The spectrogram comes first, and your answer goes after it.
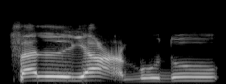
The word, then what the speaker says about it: فَلْيَعْبُدُ: আচ্ছা আসাদ ভাই, জি এই যে এইখানে ফালিয়াবুদু, এখানে লামের জজমটা কিন্তু একেবারেই স্পষ্ট করতে হবে, অন্যথায় যদি লামের জজমটা একটু অস্পষ্ট হয় তখন কিন্তু জের বোঝার সম্ভাবনা আছে।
